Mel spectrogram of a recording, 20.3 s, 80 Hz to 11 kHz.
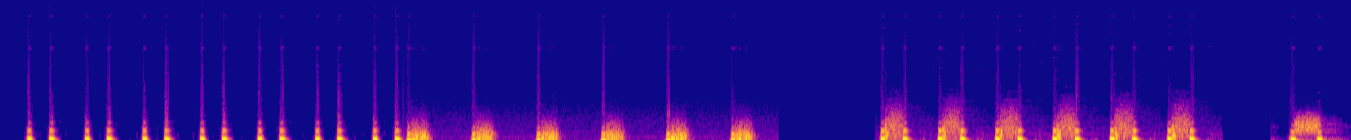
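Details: Abnormal heart sound: regular heartbeat near 70 a minute, with later beats carrying a prolonged whooshing sound.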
